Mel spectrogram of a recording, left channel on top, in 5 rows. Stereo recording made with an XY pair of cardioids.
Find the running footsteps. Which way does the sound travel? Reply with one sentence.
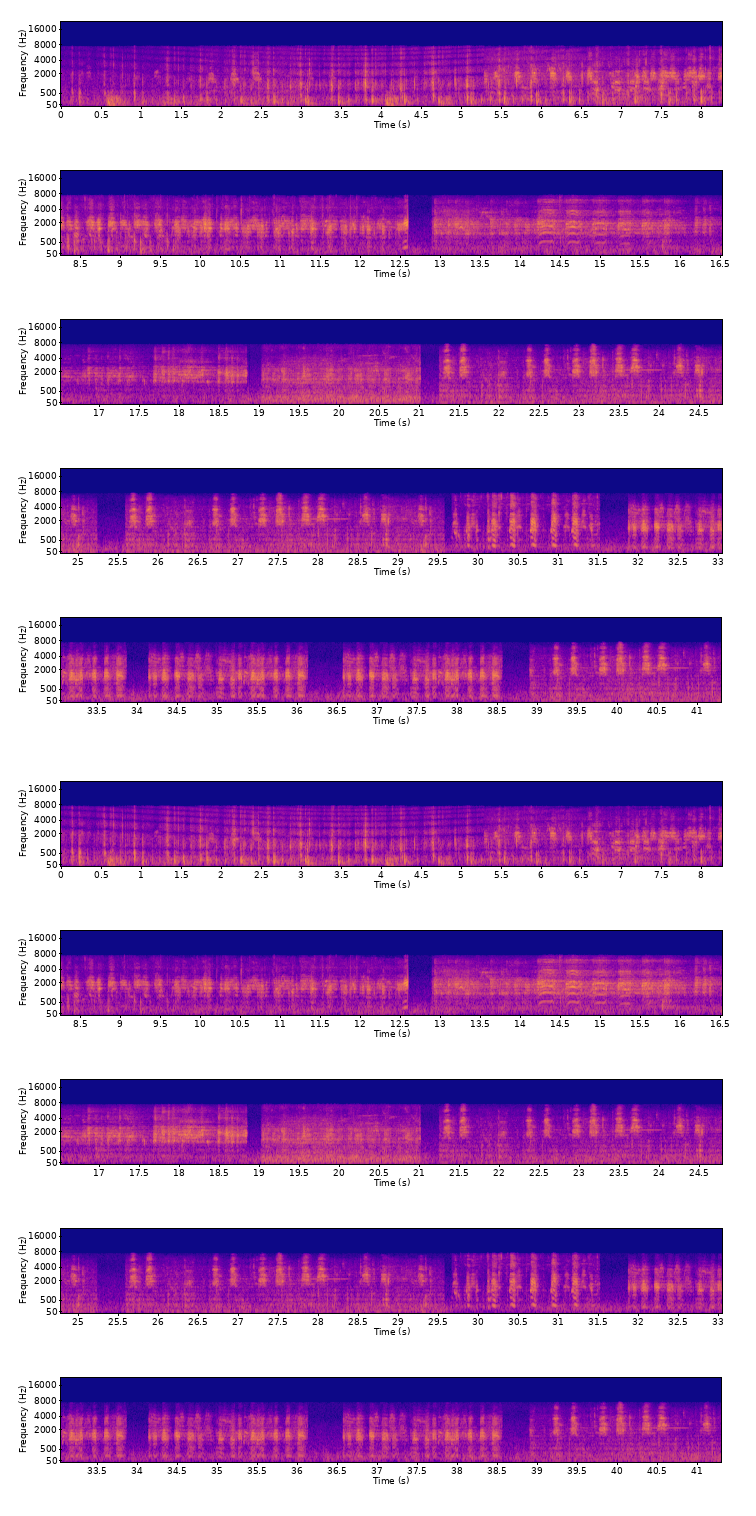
You can hear the running footsteps go from the right side to the left.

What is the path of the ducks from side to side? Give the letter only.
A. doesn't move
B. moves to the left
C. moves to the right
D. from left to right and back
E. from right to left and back
D.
